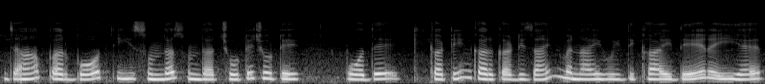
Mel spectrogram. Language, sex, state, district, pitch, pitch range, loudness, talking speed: Hindi, female, Rajasthan, Jaipur, 245 Hz, 235-265 Hz, -12 LUFS, 155 wpm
